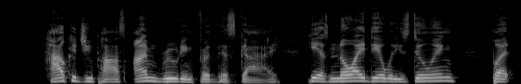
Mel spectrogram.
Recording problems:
none

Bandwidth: 15 kHz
